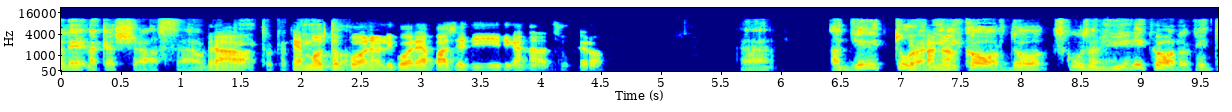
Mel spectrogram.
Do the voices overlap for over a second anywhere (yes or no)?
yes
